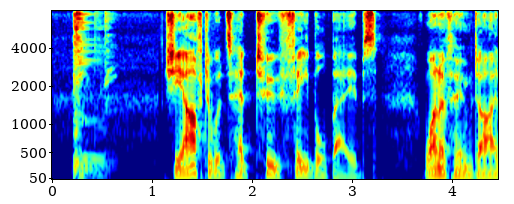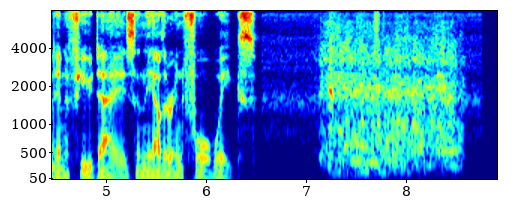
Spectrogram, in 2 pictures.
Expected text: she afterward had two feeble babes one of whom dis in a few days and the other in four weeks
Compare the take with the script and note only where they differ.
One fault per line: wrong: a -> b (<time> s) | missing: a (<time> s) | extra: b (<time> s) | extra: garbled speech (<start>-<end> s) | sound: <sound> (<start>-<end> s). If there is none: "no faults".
sound: thud (0.2-0.7 s)
wrong: afterward -> afterwards (1.3 s)
wrong: dis -> died (4.2 s)
sound: laugh (7.1-8.6 s)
